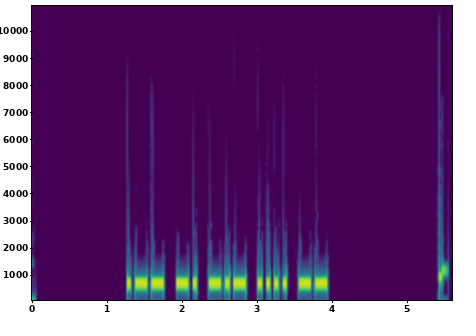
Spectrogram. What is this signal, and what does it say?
Morse code, heard as a keyed tone, about 22 wpm, 700 Hz. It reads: WNKHM
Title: Code Groups - 5 Letters - 22wpm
